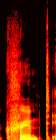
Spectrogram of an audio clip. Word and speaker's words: Crimpd: Crimped is spelled C-R-I-M-P-D. That's crimp with a D at the end.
